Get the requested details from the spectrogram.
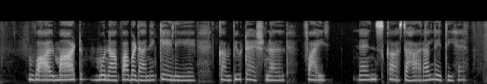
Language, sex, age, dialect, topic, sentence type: Hindi, female, 18-24, Garhwali, banking, statement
